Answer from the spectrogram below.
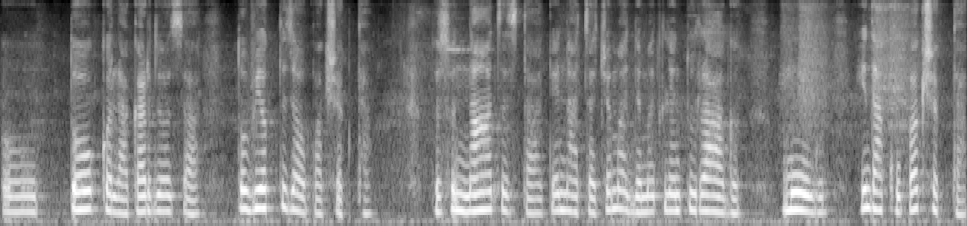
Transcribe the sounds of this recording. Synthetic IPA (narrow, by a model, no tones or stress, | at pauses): t̪okəlakaɾd͡zɔsat̪oʋjək̚t̪əd͡zawpakɕəkt̪a | t̪əsɔnat͡səst̪at̪ẽnat͡sat͡ɕjamad̪ʱjəmat̪ljant̪ũɾaɡ | moɡ | ɦĩd̪akʰəwpakɕək̚t̪a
